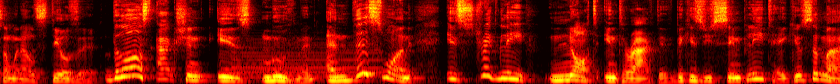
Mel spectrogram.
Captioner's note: foghorn blast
